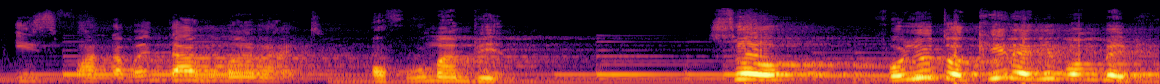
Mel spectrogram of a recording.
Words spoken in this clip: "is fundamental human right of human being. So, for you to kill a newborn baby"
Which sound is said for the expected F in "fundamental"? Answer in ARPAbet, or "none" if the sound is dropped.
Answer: P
